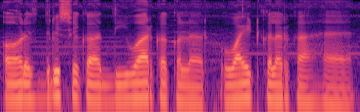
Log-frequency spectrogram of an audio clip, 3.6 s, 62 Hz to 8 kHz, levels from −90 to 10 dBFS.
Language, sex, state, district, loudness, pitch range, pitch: Hindi, male, Jharkhand, Palamu, -19 LUFS, 100-110 Hz, 105 Hz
